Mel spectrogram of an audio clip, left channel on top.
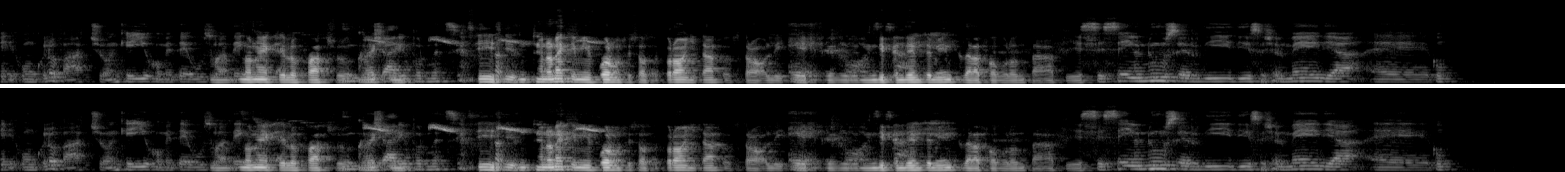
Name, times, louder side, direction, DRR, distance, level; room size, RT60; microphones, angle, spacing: voice 1, 0.0-2.9 3.4-5.1 5.6-5.8 7.9-9.6 10.5-14.4, equal, ahead, 3 dB, 1.8 m, -39 dB
voice 2, 2.1-4.0 4.8-10.9, left 2 dB, 25° left, 5 dB, 0.5 m, -25 dB
sound 1, 2.4-3.2 3.6-4.0 4.3-4.7 5.0-5.3 5.7-6.1, right 8 dB, 55° right, 1.0 m, -34 dB
16.5 x 5.6 x 3.3 m, 0.41 s
head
